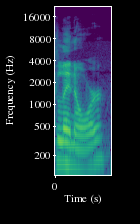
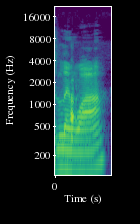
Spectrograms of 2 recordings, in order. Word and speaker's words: Lenoir: name right in this it looks like lenore that's what i have french it's linwa uh obviously she's [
